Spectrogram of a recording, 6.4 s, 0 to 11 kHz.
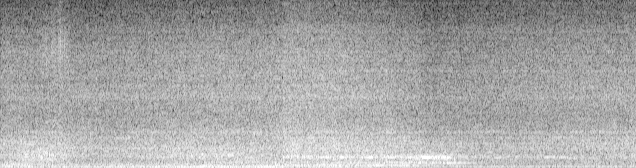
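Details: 1979 AMC Spirit AMX sitting for years, 12 V electronic ignition: steady cranking about four beats a second but never catches; no spark, melted ignition module suspected, distributor hold-down missing, possible water in crankcase.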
